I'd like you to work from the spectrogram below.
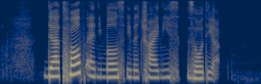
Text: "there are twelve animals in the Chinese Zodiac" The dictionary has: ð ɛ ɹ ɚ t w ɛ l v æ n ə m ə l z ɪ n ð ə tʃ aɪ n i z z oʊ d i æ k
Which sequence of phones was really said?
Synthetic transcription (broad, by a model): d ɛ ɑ t w ɛ l v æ n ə m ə l s ɪ n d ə tʃ aɪ n i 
